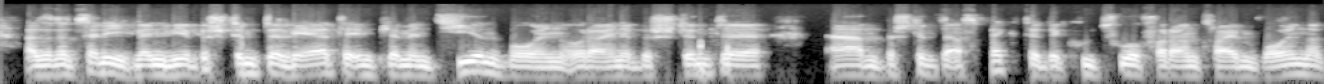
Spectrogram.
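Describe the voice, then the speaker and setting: A man talks very fast at a fairly low pitch, his loudness very even and his intonation fairly even. The sound is dry and close, with no echo. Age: 40s. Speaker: digital agency consultant. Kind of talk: interview. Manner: hesitant, many fillers.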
